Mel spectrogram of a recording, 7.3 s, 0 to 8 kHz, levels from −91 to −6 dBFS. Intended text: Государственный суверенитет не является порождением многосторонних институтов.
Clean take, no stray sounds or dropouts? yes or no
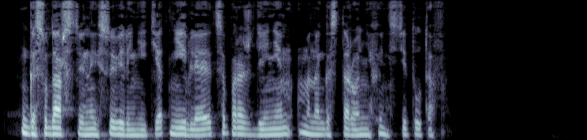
yes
